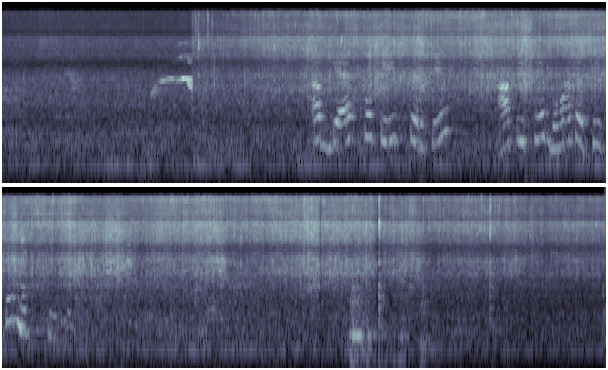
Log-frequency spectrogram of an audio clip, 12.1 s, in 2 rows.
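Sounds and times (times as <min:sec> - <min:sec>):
fried rice sizzling in a pan: 0:01.9 - 0:12.0
spatula scraping a pan: 0:03.0 - 0:12.0.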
